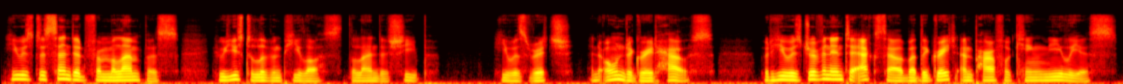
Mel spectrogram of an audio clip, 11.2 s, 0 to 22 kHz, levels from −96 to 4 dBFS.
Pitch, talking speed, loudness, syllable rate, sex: 125 Hz, 190 wpm, -22 LUFS, 5.3 syllables/s, male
